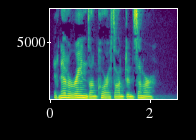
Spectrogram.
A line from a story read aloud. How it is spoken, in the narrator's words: murmurs portentously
